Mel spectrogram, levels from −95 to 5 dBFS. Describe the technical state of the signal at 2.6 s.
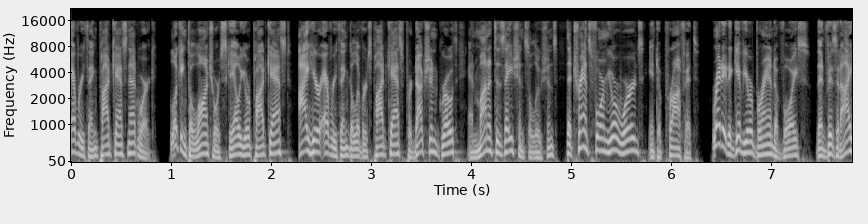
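At 2.6 s, as throughout, the audio is read two samples at a time, taking sample pairs as single frames, so the speech runs at double speed, an octave higher.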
